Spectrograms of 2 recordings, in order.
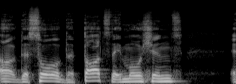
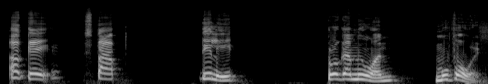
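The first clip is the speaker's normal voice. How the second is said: mock simple command; 9 semitones higher than usual. Acting out a simple reset.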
